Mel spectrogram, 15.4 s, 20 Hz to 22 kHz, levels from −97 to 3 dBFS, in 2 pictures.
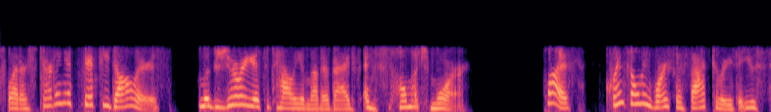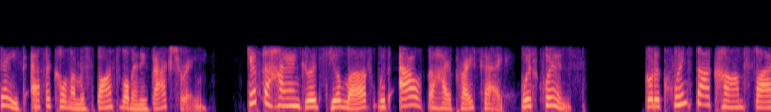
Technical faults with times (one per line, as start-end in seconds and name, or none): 0.00-15.42 G.723.1 codec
